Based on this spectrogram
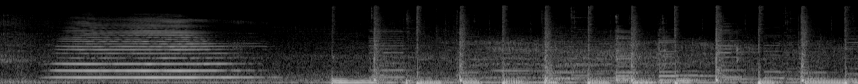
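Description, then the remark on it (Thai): A train horn sounds one long, steady blast, then a train rumbles past on a railway line cutting through a community near Talat Phlu, running roughly west, with loud, rhythmic clacking of wheels over the rail joints. No one speaks. “ทางรถไฟที่เหมือนผ่ากลางชุมชนแบบนี้จริงๆแล้วถูกวางอย่างจงใจ สังเกตนะครับรถไฟเส้นนี้มันตัดไปทางไหน”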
